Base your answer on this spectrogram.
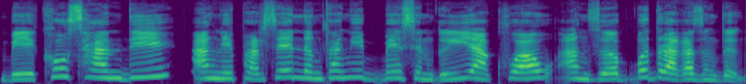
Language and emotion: Bodo, angry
